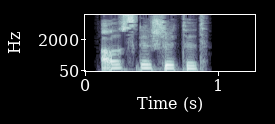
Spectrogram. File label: "ausgeschüttet", German; adjectives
